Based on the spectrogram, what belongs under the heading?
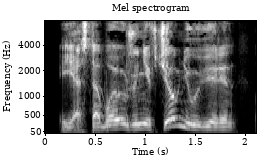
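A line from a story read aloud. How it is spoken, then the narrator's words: Howling. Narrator (Russian): взвыл Центурион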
